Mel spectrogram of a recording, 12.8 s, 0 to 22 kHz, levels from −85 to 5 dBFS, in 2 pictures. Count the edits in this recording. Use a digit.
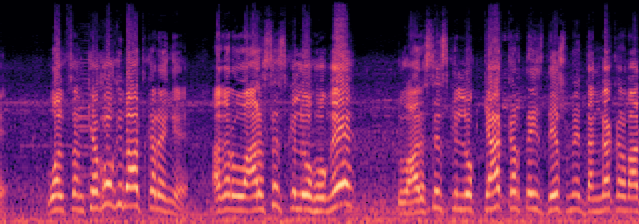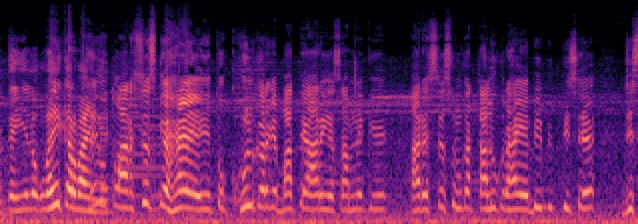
0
